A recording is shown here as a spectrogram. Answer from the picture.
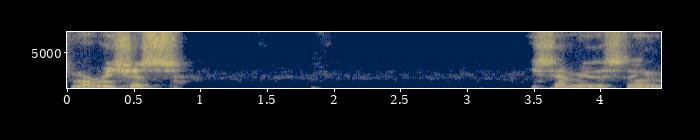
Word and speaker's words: Mauritius: can find that real quick i'm tired of mispronouncing stuff um uh it's mauritius he sent me this thing but i don't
